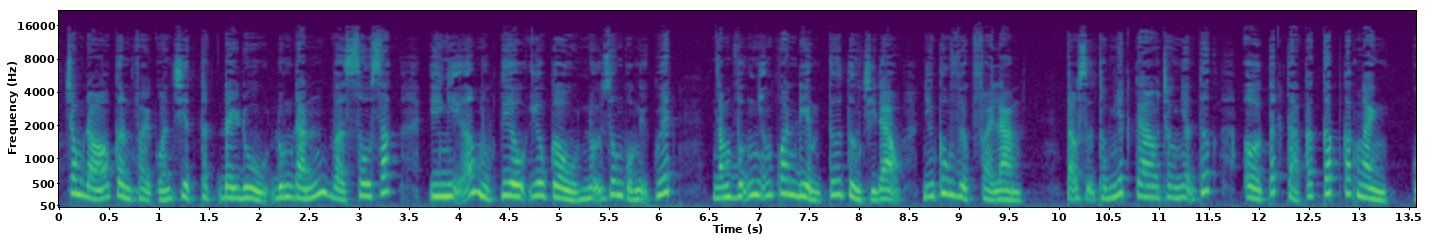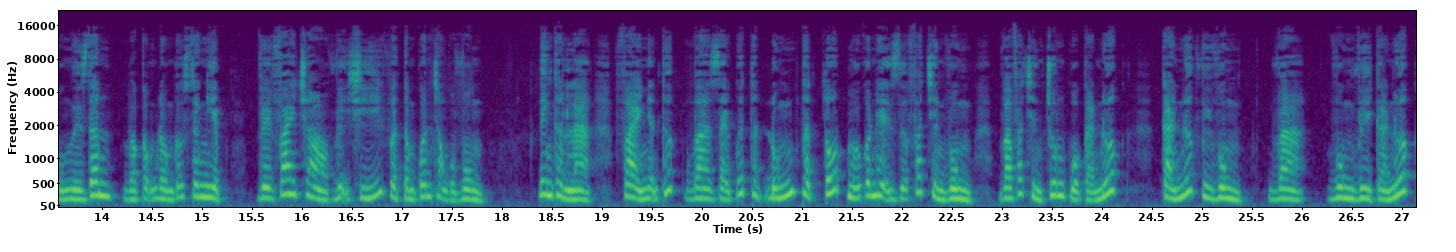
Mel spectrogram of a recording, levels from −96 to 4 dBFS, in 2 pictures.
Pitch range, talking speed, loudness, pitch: 185-260 Hz, 245 wpm, -22 LUFS, 220 Hz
